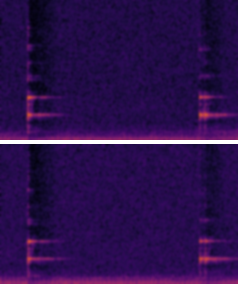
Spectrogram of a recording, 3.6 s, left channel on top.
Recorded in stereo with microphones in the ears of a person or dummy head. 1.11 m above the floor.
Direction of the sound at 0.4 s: 30° left (ahead or behind).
